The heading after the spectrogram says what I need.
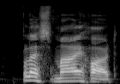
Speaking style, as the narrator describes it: exclaimed the new arrival

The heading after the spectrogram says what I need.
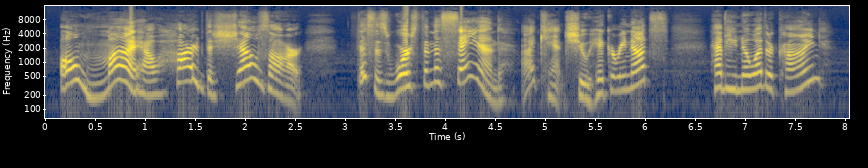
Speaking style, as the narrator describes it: as soon as he took them in his mouth, he cried out

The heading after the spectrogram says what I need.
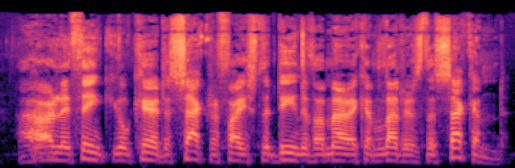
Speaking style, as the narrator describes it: he sneered

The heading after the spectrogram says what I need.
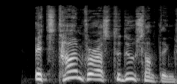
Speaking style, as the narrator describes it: shouted John, who was almost beside himself in his excitement

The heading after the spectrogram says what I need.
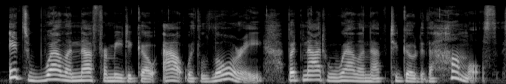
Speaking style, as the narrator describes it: said Joe, laughing, but looking a little ashamed of her inconsistency

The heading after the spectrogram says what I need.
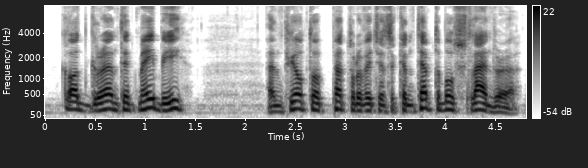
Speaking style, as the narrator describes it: Dunya snapped out suddenly

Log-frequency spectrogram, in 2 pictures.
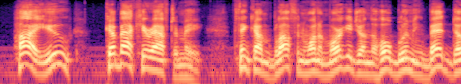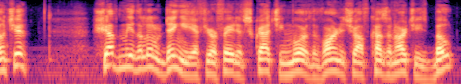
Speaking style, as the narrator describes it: he shouted

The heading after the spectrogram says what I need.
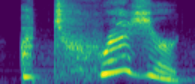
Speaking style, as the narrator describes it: gasped the woman, as soon as she could speak from surprise

